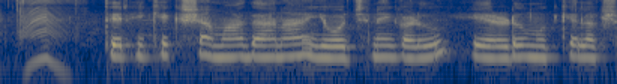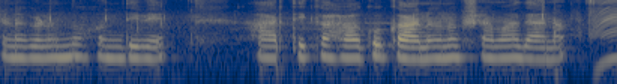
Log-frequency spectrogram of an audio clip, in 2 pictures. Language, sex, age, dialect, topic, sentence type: Kannada, female, 18-24, Mysore Kannada, banking, statement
